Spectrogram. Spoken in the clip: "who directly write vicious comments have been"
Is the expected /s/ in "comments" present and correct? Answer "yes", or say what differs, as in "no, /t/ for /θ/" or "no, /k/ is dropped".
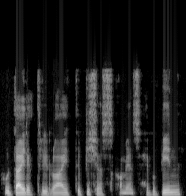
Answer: yes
